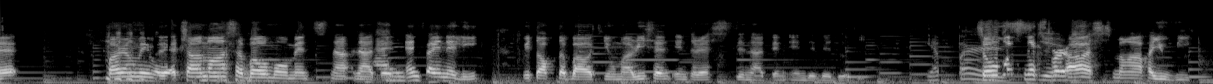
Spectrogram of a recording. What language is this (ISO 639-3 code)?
fil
